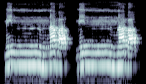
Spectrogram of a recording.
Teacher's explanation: চারটি হরফ, ইয়া, ওয়াও, মিম, নুন, এই চারটা ঈদগামে বা গুন্না। তাহলে নুন সাকিনের পরে এই যে নুন, ইয়া, ওয়াও, মিম, নুন, ঈদগামে বা গুন্নার হরফ এসেছে, এজন্য গুন্না সহ মিলাবো।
